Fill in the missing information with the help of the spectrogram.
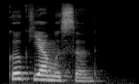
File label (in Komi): "кӧкъямысӧд" Komi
